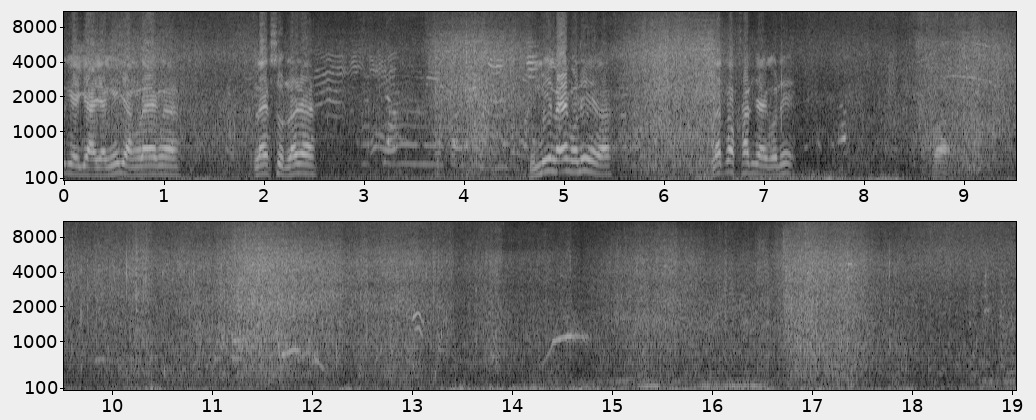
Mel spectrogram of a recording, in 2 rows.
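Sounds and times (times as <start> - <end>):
surf washing on beach: 0.0 - 19.0
wind buffeting microphone: 6.7 - 19.0
distant voices: 7.8 - 19.0.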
